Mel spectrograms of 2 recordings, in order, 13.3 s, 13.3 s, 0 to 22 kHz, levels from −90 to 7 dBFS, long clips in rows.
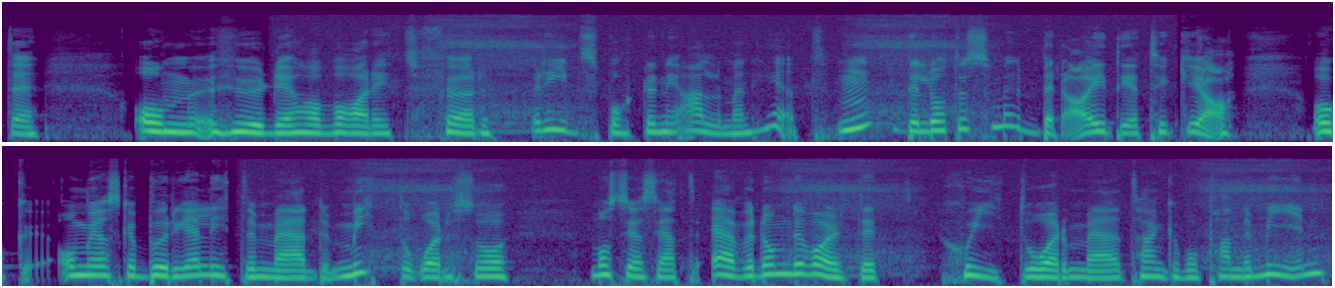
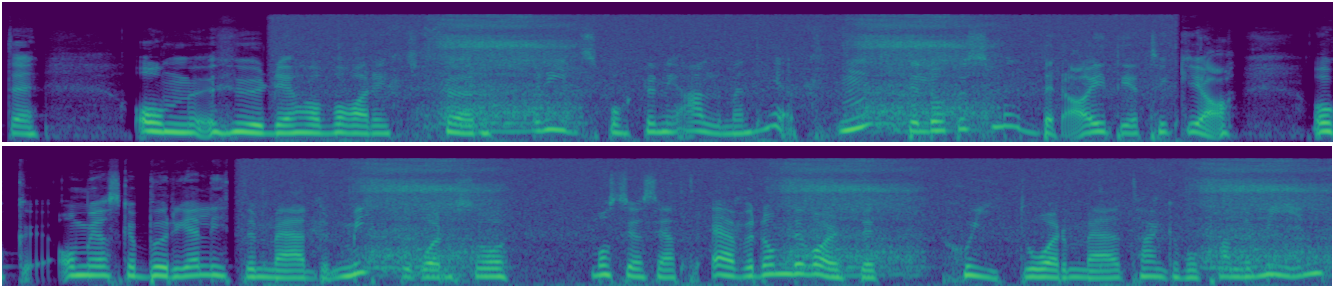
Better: first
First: hiss; faint; from 1.5 to 6 s and from 8 s on; 20 dB below the speech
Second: hiss; loud; from 1.5 to 6 s and from 8 s on; 8 dB below the speech

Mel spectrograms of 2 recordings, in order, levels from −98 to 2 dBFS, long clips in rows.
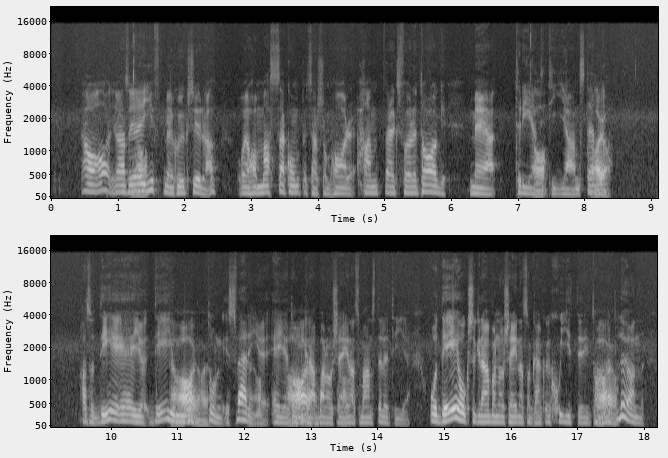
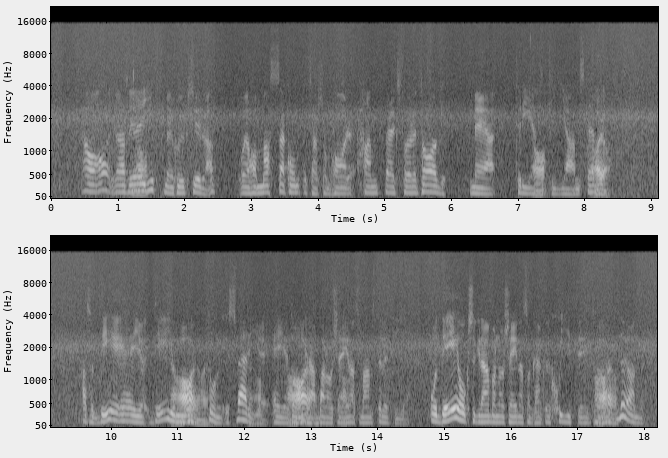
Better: first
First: hiss; faint; throughout; 20 dB below the speech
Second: hiss; loud; throughout; 6 dB below the speech

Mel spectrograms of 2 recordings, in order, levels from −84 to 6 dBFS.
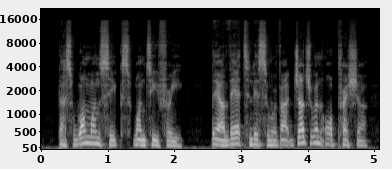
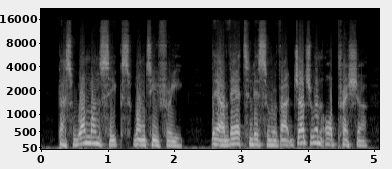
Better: first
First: none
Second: distortion; slight; 9% of the sound clipped

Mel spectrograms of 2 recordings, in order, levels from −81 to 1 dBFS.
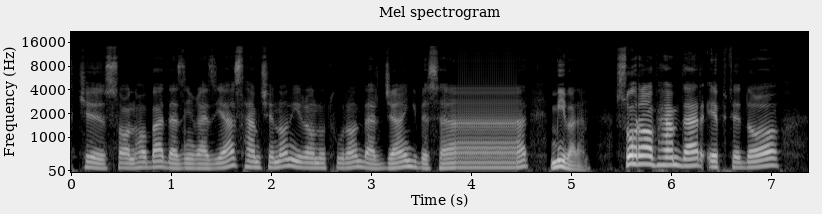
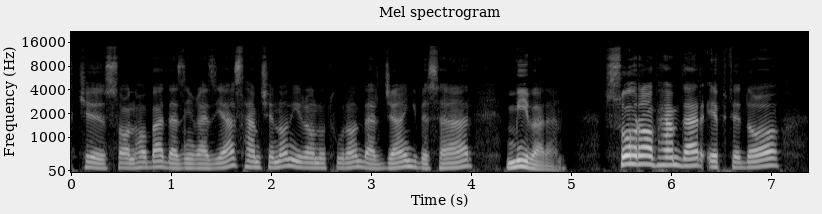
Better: second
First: audio freezing; at 4 s for 0.5 s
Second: none

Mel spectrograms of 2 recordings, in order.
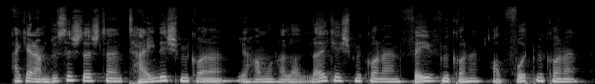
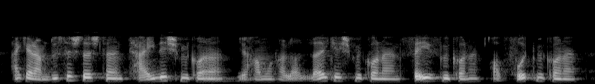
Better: first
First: none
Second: phone-call audio; nothing above 3.5 kHz

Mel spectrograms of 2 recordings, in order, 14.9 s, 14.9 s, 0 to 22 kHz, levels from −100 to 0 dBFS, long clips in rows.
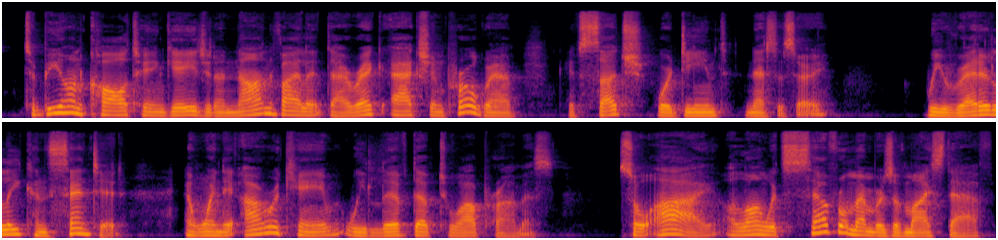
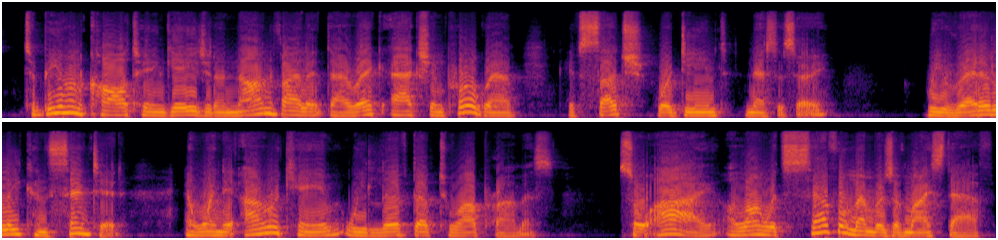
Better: first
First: none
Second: distortion; heavy; 9% of the sound clipped

